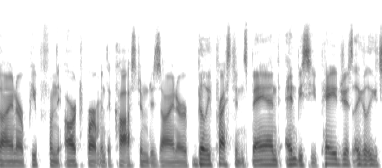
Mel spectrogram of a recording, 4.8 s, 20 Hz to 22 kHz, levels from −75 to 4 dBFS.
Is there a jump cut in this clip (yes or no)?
yes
